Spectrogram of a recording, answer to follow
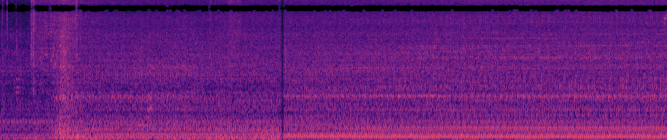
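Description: Small diesel engine of a JCB mini digger running, with a knock about a second in. About four seconds in the engine note steps up and holds, heavier, as the arm strains to lift a strapped bulk bag of sand that it cannot raise.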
